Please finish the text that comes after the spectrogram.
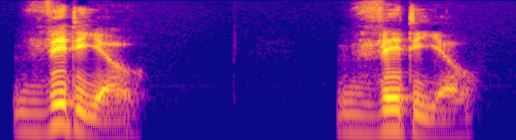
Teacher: It's much better to use the short E sound on the first syllable like this.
